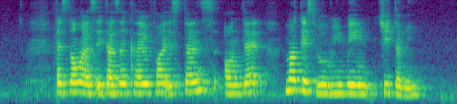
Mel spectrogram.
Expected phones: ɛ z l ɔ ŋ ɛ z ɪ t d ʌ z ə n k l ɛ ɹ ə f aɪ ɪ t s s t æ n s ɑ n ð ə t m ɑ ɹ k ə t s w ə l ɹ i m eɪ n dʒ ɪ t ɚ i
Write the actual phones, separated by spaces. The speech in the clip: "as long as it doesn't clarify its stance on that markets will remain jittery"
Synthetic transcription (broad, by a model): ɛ s l ɔ ŋ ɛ s ɪ t d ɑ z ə n k l ɛ ɹ ə f aɪ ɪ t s s t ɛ n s ɑ n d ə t m ɑ k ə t s w ə l ɹ i m eɪ n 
